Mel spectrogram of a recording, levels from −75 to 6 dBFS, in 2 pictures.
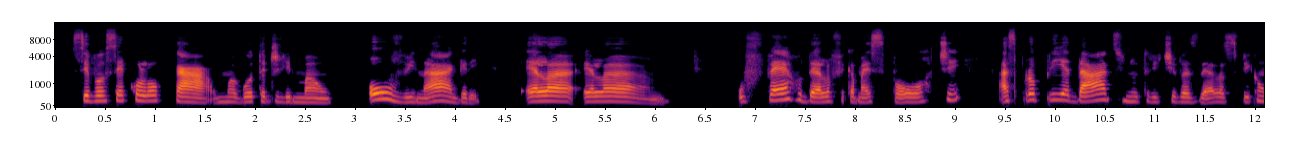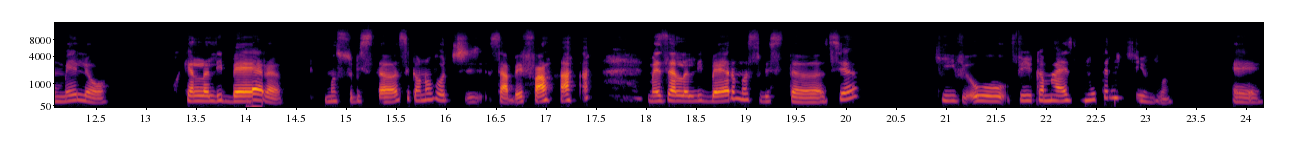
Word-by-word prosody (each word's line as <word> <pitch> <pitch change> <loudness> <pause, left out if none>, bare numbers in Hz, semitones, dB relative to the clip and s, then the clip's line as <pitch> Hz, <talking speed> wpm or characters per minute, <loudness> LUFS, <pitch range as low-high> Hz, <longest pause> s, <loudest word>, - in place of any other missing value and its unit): se 200 - -1
você 195 +2 -2
colocar 200 -7 +4
uma 165 +2 -9
gota 175 +3 -5
de 175 0 -4
limão 150 -4 -5 0.4
ou 250 +1 +4
vinagre, 160 0 +1 0.4
ela 190 -3 +6
ela 175 -6 0 0.9
o - - -8
ferro 235 +2 +1
dela 170 0 +1
fica 185 - -9
mais 155 +1 -4
forte, 165 - -5 0.4
as - - +2
propriedades 230 -1 +1
nutritivas 170 -2 -7
delas 165 +2 -5
ficam 185 +3 -9
melhor, 180 -6 -6 0.6
porque - - -10
ela 190 0 +3
libera 190 - +5 0.4
uma 185 - -10
substância 180 -1 -2
que - - -5
eu - - -4
não 235 +3 -6
vou 220 -4 -5
te 165 -6 -6
saber - - +1
falar, - - +6 1.0
mas 190 +1 0
ela 195 -2 +5
libera 205 +10 +2
uma 245 -3 -6
substância, 180 - -4 0.8
que 200 -2 -11
v - - -12
o 190 -2 -3
fica 205 +1 -5
mais 205 0 -1
nutritiva. 230 - -11 0.6
É. 165 -1 -6
185 Hz, 115 wpm, -23 LUFS, 165-210 Hz, 1.0 s, ela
